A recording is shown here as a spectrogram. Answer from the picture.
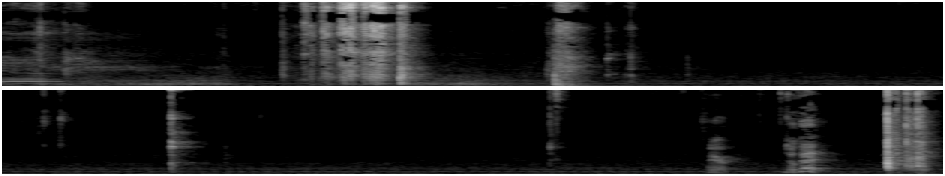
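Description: Metal spoon clinking and tapping against glass canning jars filled with pineapple and water: a quick cluster of clinks about two seconds in, a louder knock just before four seconds, then a few single light ticks and more clinks near the end.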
